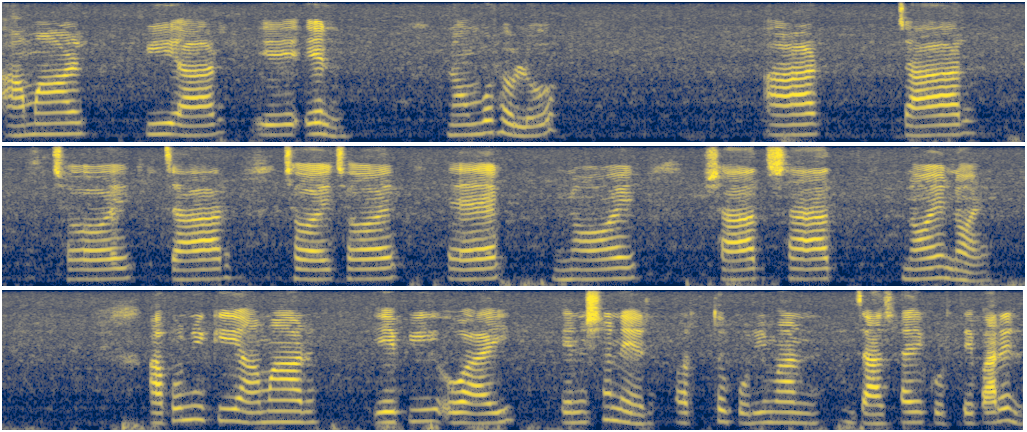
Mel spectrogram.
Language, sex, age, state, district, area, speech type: Bengali, female, 60+, West Bengal, Kolkata, urban, read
